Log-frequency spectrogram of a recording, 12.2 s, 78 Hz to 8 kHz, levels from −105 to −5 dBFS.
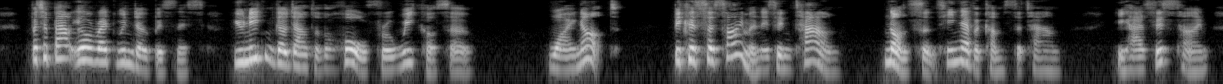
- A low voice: No, very high, 260 Hz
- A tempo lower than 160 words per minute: No, average, 175 wpm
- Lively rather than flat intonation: Yes, wide, 8.4 semitones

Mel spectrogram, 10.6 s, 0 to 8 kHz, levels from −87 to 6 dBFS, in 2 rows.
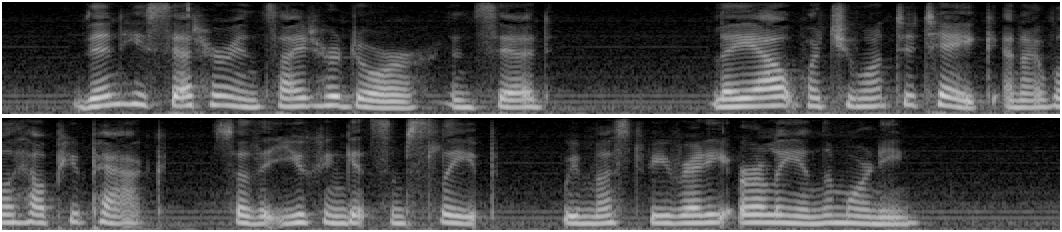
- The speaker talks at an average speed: No, fast, 210 wpm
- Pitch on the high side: Yes, high, 205 Hz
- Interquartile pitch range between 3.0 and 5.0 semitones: No, narrow, 2.6 semitones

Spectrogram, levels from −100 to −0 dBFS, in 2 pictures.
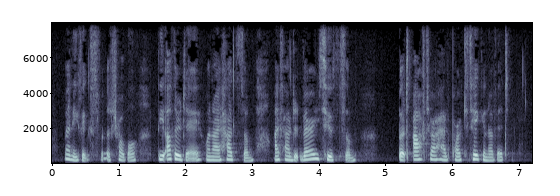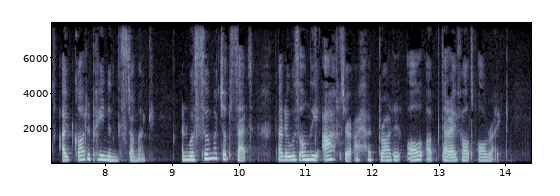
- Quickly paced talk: Yes, fast, 215 wpm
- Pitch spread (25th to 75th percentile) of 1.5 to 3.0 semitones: Yes, average, 2.7 semitones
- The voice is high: Yes, high, 210 Hz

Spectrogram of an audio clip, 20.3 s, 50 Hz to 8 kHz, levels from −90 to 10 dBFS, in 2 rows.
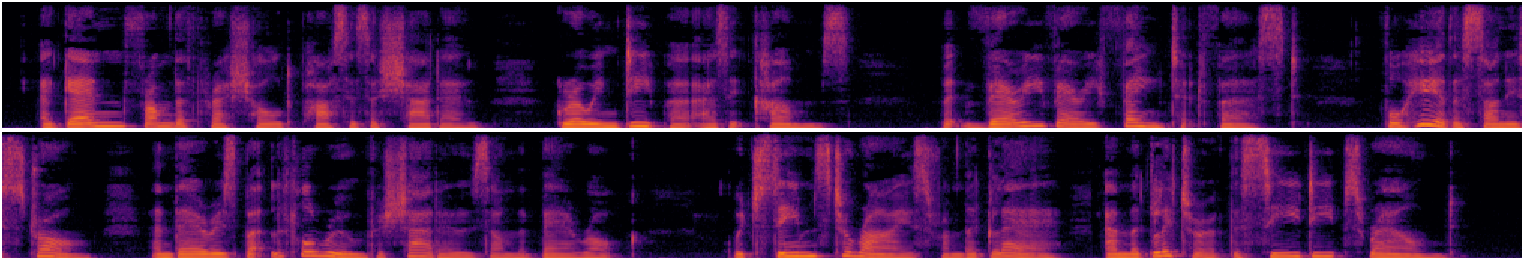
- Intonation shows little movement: No, average, 4.7 semitones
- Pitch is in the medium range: Yes, medium, 160 Hz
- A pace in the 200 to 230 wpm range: No, average, 150 wpm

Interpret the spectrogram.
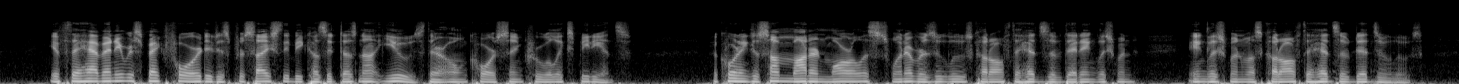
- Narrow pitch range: Yes, narrow, 2.2 semitones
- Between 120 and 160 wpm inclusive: No, average, 180 wpm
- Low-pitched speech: Yes, low, 120 Hz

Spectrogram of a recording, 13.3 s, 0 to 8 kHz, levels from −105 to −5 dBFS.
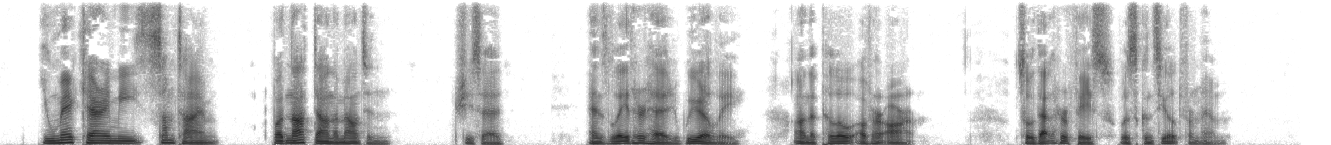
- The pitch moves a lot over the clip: Yes, wide, 6.8 semitones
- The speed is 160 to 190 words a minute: No, average, 145 wpm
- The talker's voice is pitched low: Yes, very low, 95 Hz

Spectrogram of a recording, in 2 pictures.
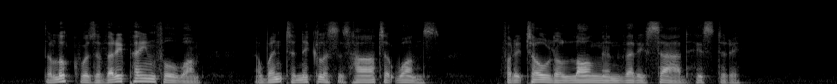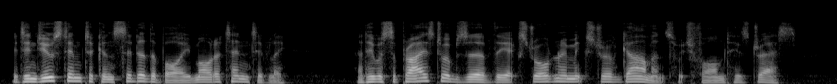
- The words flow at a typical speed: Yes, average, 170 wpm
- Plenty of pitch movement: Yes, wide, 6.0 semitones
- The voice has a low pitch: Yes, low, 105 Hz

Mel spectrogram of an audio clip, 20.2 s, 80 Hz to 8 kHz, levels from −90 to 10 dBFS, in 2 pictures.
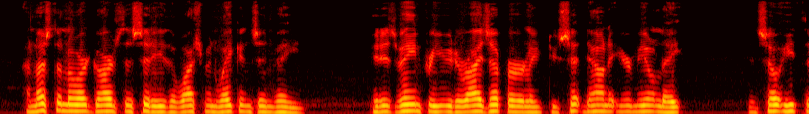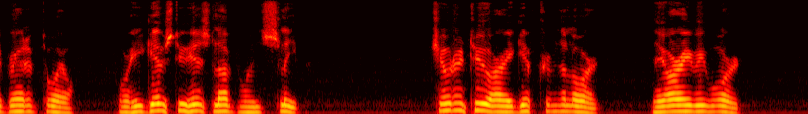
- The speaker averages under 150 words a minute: No, average, 160 wpm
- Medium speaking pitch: Yes, medium, 150 Hz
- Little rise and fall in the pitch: Yes, narrow, 2.1 semitones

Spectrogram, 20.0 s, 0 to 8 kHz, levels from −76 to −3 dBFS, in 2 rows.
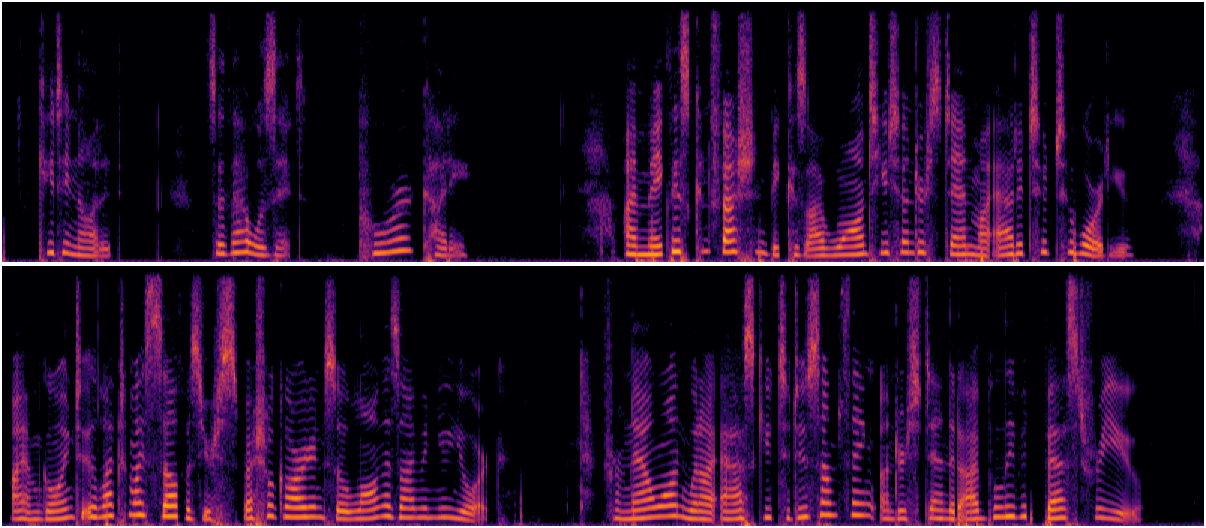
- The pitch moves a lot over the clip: No, average, 4.3 semitones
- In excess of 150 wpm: Yes, average, 170 wpm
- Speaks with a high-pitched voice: Yes, very high, 275 Hz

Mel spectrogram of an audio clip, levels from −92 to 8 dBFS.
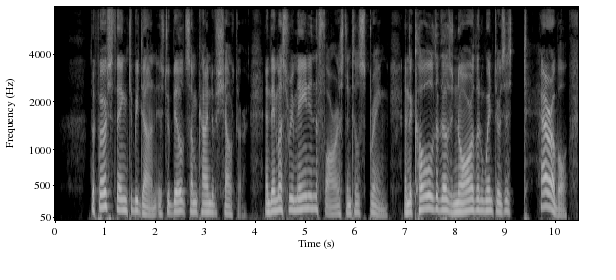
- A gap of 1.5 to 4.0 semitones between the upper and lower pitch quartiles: No, average, 5.2 semitones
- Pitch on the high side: No, low, 130 Hz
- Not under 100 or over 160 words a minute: No, average, 180 wpm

